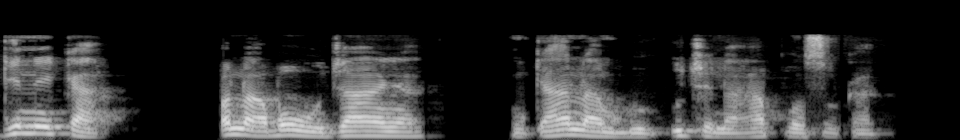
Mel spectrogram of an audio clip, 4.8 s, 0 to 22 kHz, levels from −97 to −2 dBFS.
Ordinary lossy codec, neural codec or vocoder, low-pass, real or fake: none; none; none; real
